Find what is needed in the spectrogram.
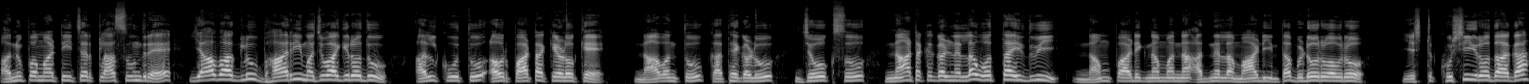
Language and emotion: Kannada, happy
